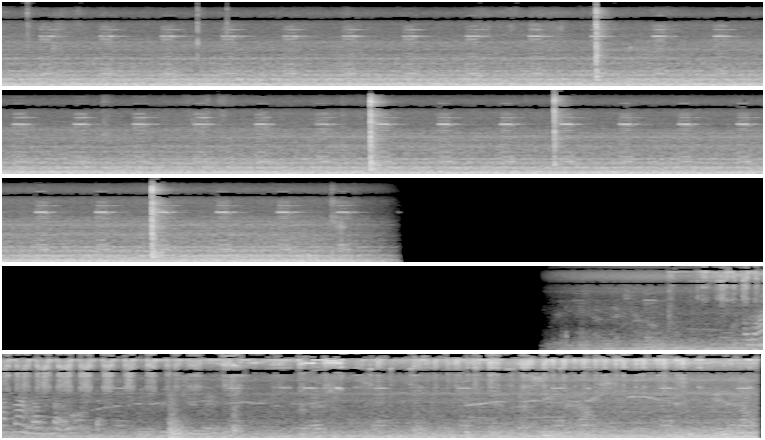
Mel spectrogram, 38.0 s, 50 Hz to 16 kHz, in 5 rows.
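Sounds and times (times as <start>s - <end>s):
hum of clinic equipment: 0.0s - 19.2s, 28.4s - 38.0s
patient monitor beeping: 0.4s - 18.8s, 29.0s - 38.0s.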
